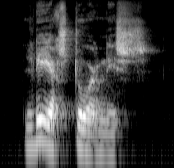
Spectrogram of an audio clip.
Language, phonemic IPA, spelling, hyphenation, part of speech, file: Dutch, /ˈleːrˌstoːr.nɪs/, leerstoornis, leer‧stoor‧nis, noun, Nl-leerstoornis.ogg
- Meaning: learning disability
